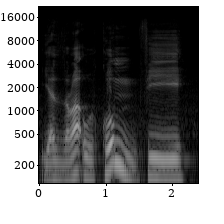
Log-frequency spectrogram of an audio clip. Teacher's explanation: الميم لما يكون بعدها فاء بنسميها ايه؟ اظهار. اظهار شفوي.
